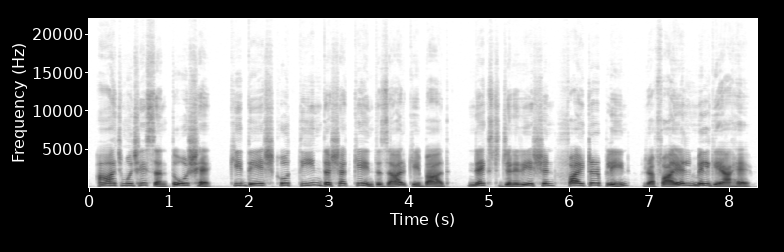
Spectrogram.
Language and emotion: Hindi, neutral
